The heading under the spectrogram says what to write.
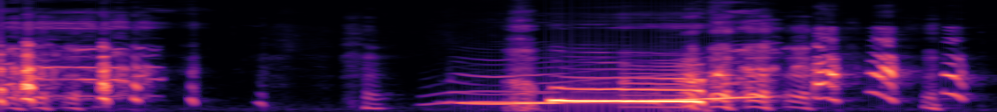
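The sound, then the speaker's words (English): Several voices join in a vocal imitation of whale song, rising into a long, wavering, overlapping moan before breaking off, with chatter and laughter around it. “I like how we all went to whale song in unison.”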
